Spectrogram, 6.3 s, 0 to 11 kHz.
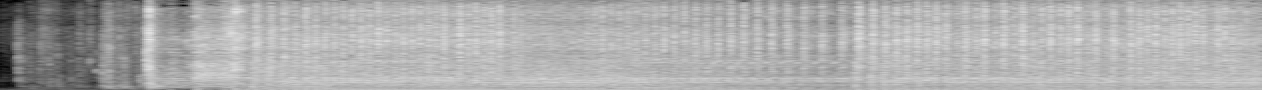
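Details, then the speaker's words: Kohler Courage 19 on a Troy-Bilt Bronco 42" riding mower with an aftermarket carburetor: engine catches and runs slightly lumpy on choke, but dies completely with choke off; air-fuel mixture problem suspected, not confirmed. "decent when I take the choke all the way off it dies out completely"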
